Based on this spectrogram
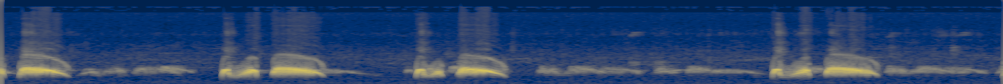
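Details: Spotted dove cooing to lure birds, in four phrases: each opens with a clipped double note, then swells into a strong falling coo and ends in soft, wavering low coos.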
